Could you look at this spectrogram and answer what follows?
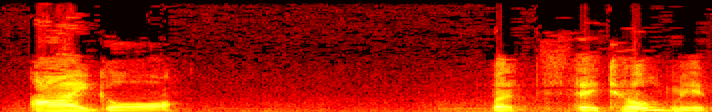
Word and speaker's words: Igor: I see you must be eor now it's pronounced igore but they told me it was eigor well they were wrong then weren't they uh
